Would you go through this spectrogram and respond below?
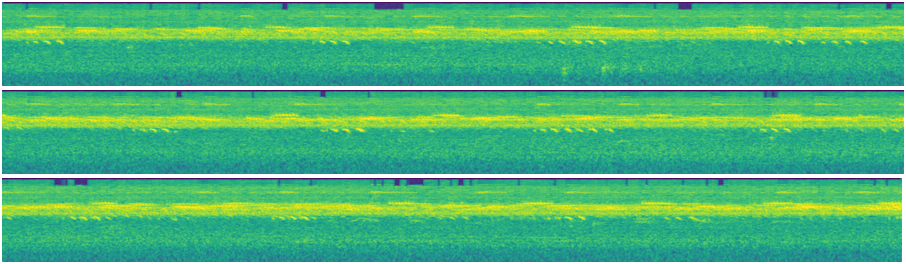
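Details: Crickets at a calm pond keep up a bright, sustained high buzz, while separate rapid chirp bursts repeat about once a second throughout, with steady faint background hiss.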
